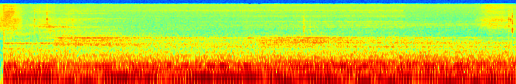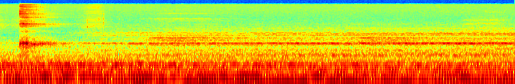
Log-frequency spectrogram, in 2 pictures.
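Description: Cinematic sci-fi score and sound design: a deep rumbling drone that starts suddenly, with held tones above it. About five seconds in, a short sweep brings in a steady high tone that holds to the end.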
